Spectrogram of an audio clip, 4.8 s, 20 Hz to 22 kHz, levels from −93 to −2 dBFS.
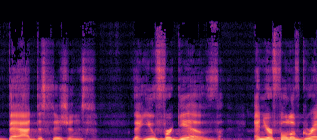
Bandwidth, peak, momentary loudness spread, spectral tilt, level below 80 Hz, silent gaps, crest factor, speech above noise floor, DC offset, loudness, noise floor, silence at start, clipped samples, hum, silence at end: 18 kHz; -4 dBFS; 14 LU; -5 dB/octave; -66 dBFS; none; 18 dB; 39 dB; under 0.1%; -21 LUFS; -60 dBFS; 0 s; under 0.1%; none; 0 s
